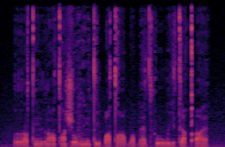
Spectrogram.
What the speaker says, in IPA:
r ɒ t ĩ r õ tˤ õ ʃ o v ĩ t i ɓ ɒ tˤ æ b ɒ b æ t͡sʼ u w i t e qʼ æ

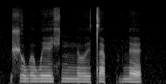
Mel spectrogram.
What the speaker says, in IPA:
ʃ ɵ w ɵ w eː ç nː ɵː ɪ̯ t̪ æ pː i̤ n ɛ

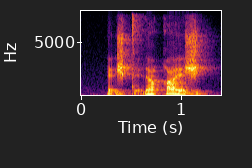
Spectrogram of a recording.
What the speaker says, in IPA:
ɛ̰ ʒ t ɛ̰ ɾ ə qʷ ɛ ʒ

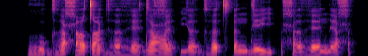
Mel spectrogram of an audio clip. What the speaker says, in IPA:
ɦ u˦ ɡʱ ɐ˦ ħ ɛ˧ tˤ e˦ ɡʱ ɐ˧ ɦ ɛ˨˦ d ɐ˦ ʕ ɛ˧ p j ɜ˨ ɡʱ ɐ˧ t͡sʼ ɐ˧ n d e˦ j | ħ ɐ˨ ɦ ɛ˦˨ n ɛ˧ ħ

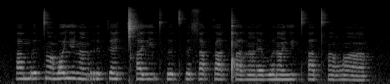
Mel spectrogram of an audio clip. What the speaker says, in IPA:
a m ɘ t̪ ã lˠ ə lʲ ɘ l ã r ɘ k ɛ ǀʰ a lʲ ɛ̃ t̪ʰ ɘ t̪ʰ ɘ s a k a ǃ a l ã ɾ ɛ v ə ɾ ã lʲ ɘ t̪ʰ a t̪ʰ ã lˠ ã

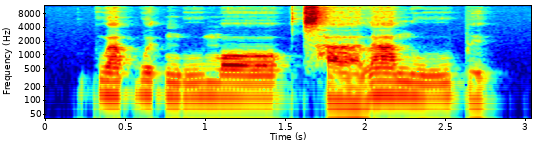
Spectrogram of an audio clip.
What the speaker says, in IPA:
kʷ aː˧ p̚ w ɵ˧ t̚ ŋ uː˨˧ m ɔː˧ | t͡sʰ aː˨˩ l aː˧ n w uː˨˧ p ɪ˨ k̚

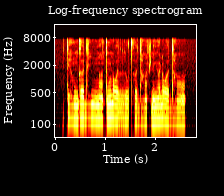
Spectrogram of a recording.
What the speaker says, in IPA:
t ɪ ɦ ũ ɡ ɜ dʱ i ŋ n̪ ɑ̃ t ũ ɽ ɔ ɐ̯ r ʊ t̪ʰ ə dʱ ɑ̃ s ɳ ĩ ɐ̯ ɳ ɔ ɐ̯ dʱ ɑ̃

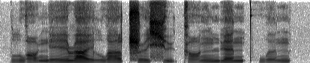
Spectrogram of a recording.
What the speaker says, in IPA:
l w ɑ̰˨˩ ŋ e˧˥ ɪ̯ ɻ a˥˩ ɪ̯ l w ä˧˥ ʈ͡ʂ ɻ̩˧˥ ɕ y̰˨˩ k ɑ˧˥ ŋ n̪ ɥ ɛ˥ n pʰ w ə˧˥ n

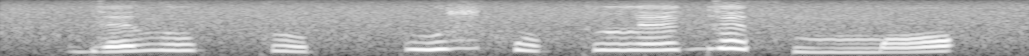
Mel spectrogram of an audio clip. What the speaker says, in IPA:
ɡ ɛ˩˥ ð o˧˥ kː ʊ˧˩˧ pː u˧˥ z f o˧˩˧ k lː ɛ˧˥ ɡ ɛ˥˧ θ mː ɔ˩˥

